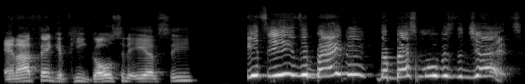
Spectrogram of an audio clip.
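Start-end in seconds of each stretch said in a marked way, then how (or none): 2.5-5.2 high-pitched, loud burst of conviction; hyped declaration. Real, not acted. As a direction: shout the hot take way up high. Excited hot take on the Jets.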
